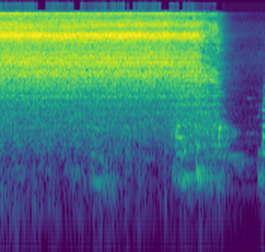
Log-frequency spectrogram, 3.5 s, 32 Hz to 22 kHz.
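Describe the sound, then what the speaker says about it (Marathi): A pressure cooker of dal on a high gas flame vents steam in a loud, steady hiss that lasts nearly three seconds, then cuts off abruptly, leaving faint kitchen sounds. "कुकरला झाकण लावून मोठ्या गॅसवर 3 शिट्ट्या करायच्या"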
